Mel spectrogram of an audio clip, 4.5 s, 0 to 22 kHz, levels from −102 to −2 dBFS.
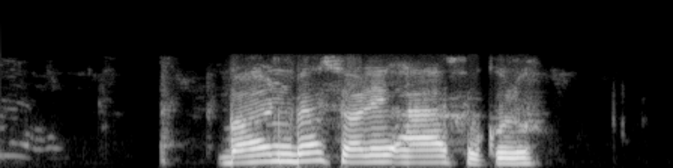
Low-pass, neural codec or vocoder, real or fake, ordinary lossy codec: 5.4 kHz; none; real; Opus, 32 kbps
